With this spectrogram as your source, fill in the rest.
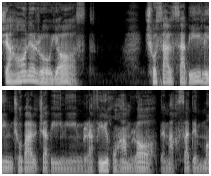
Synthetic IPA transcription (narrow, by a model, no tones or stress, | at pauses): d͡ʒæɦɒːne̞ɾoːjɒːst̪ | t͡ʃʰosælsæbiːliːmt͡ʃʰobæɾd͡ʒæbiːniːmɾæ̰fiːɣoɦæmɾɒːhb̥e̞mæ̰ɣ̥sæd̪e̞mɒː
